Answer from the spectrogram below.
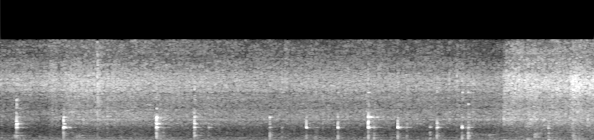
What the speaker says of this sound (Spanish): cuando el aceite ya esté un poquito caliente, añadiremos el ajo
